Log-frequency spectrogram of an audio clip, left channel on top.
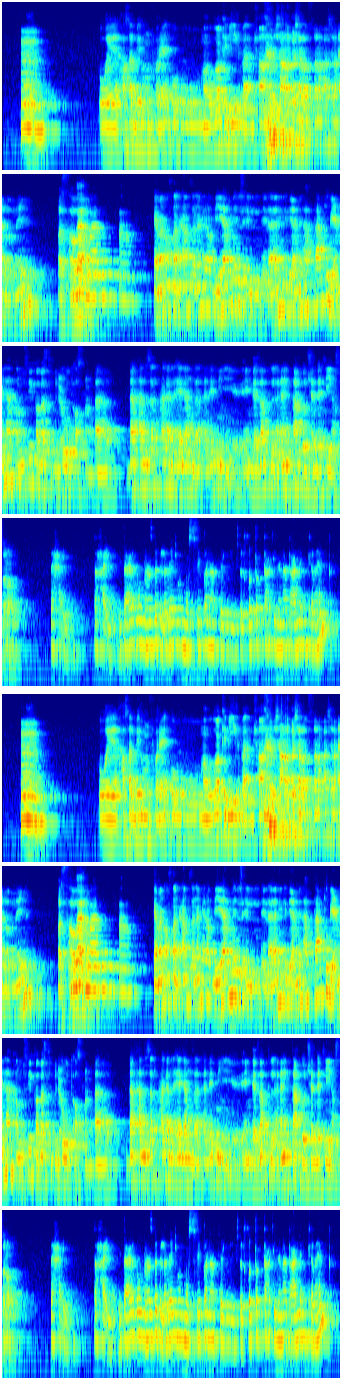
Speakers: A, on the right; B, on the right.
A: امم
B: و... وحصل بينهم فراق وموضوع كبير بقى مش هعرف <laughs> مش هعرف أشرح الصراحة أشرح الأغنية بس هو
A: لا ما اه
B: كمان أصلا حمزة نمرة بيعمل ال... الأغاني اللي بيعملها بتاعته بيعملها كموسيقى بس بالعود أصلا فده في حد ذاته حاجة اللي هي جامدة خلتني انجذبت الأغاني بتاعته واتشدت ليها الصراحة
A: ده حقيقي ده حقيقي انت عارف بمناسبة الأغاني والموسيقى أنا في ال- في الخطة بتاعتي إن أنا أتعلم كمان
